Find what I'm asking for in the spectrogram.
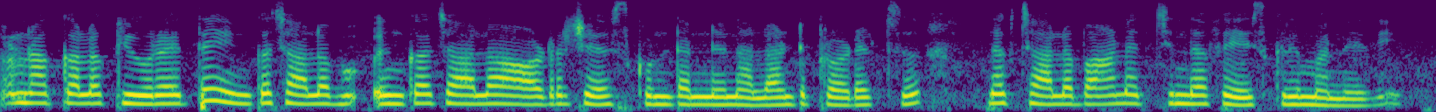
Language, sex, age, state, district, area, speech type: Telugu, female, 30-45, Andhra Pradesh, Vizianagaram, rural, spontaneous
